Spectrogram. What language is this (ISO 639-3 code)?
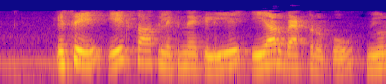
hin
